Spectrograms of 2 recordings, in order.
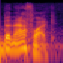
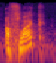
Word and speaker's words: Affleck: Is a fleck a flack a fluke? Wait, how, how how do you say it? I say Affleck. – Ben Affleck. Yeah. – all right, like, like the duck.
